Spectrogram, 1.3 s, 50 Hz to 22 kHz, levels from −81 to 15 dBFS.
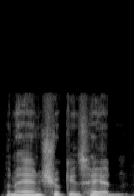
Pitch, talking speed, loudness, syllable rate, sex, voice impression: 85 Hz, 225 wpm, -17 LUFS, 4.4 syllables/s, male, masculine, middle-aged, powerful, slightly hard, clear, slightly fluent, intellectual, calm, slightly mature, reassuring, wild, lively, slightly strict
